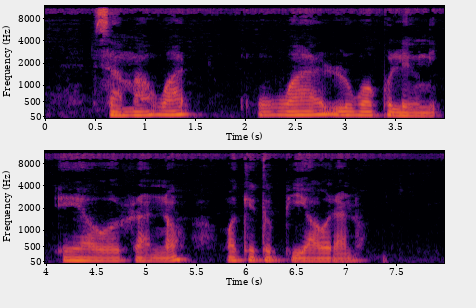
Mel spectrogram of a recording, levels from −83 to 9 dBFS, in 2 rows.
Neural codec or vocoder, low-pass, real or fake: none; 10.8 kHz; real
